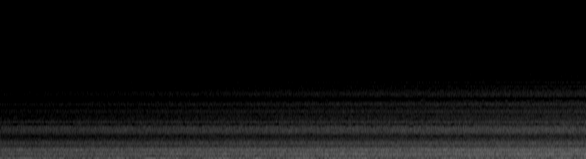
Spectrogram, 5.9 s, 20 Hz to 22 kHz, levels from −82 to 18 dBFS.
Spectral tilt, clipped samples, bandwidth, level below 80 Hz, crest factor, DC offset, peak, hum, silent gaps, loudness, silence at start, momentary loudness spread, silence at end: -4 dB/octave; under 0.1%; 15.5 kHz; -46 dBFS; 14 dB; under 0.1%; -30 dBFS; none; none; -47 LUFS; 0 s; 6 LU; 0 s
